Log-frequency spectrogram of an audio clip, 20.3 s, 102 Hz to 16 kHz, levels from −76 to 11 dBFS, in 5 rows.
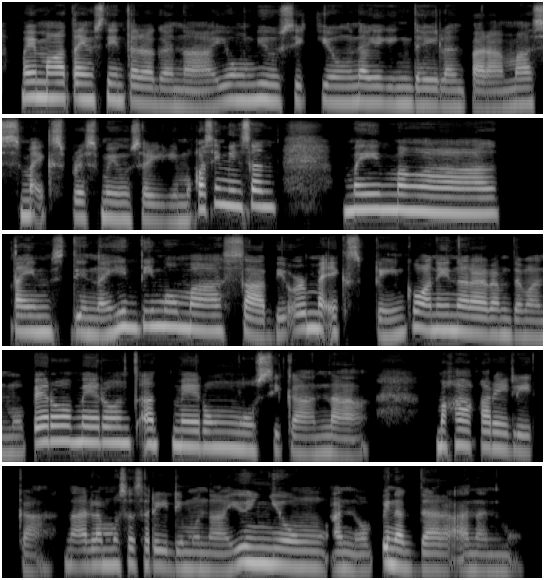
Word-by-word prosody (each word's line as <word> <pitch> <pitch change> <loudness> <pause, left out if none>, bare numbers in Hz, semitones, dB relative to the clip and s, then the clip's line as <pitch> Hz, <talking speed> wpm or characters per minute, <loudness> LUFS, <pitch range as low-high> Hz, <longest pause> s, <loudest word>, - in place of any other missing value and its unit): may 220 +1 +5
mga 215 -1 +4
times 205 -1 +4
din 200 -1 -1
talaga 175 -3 -2
na 155 -1 -3
yung 195 +1 -3
music 195 -2 0
yung 180 0 -5
nagiging 175 -1 -3
dahilan 160 -2 -4
para 145 -1 0
mas 165 +1 +2 0.2
ma-express 190 -1 +2
mo 185 - -1
yung 175 - -5
sarili 160 -1 -4
mo. 165 - -7
Kasi 265 +6 +4
minsan, 305 -1 +4 0.5
may 260 +1 +3
mga 250 -2 +4 0.9
times 200 -2 +1
din 190 -1 -3
na 175 - 0
hindi 240 +3 0
mo 250 -1 +2
masabi 205 -6 +1
or 220 - 0
ma-explain 190 -5 0
kung 245 - 0
ano 215 0 0
yung 215 0 +1
nararamdaman 180 -4 -1
mo 160 0 -10
pero 265 +2 +4
meron 255 -1 +1
at 230 - +2
merong 210 -2 0
musika 180 -3 +1
na 165 +2 -3 0.5
makaka-relate 205 -5 -2 0.2
ka 155 - -10
na 185 -1 -3
alam 190 0 -3
mo - - -4
sa 200 - -3
sarili 180 -3 -5
mo 165 0 -7
na 160 -1 -6
yun 205 +2 +2
yung 180 -2 -3
ano, 155 -2 -5
pinagdaraanan 160 -5 -2
mo. 150 +3 -18
190 Hz, 165 wpm, -24 LUFS, 170-215 Hz, 0.9 s, may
